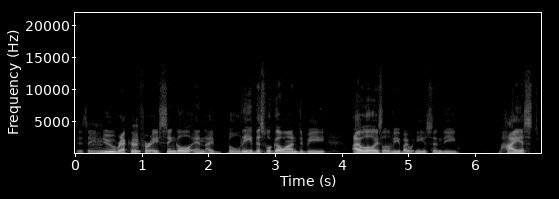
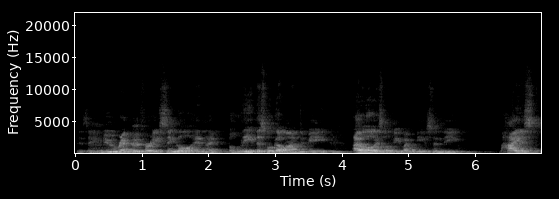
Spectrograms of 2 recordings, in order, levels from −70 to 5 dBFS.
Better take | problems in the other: first | room echo; noticeable; dies away in 0.7 s // off-mic speech; far

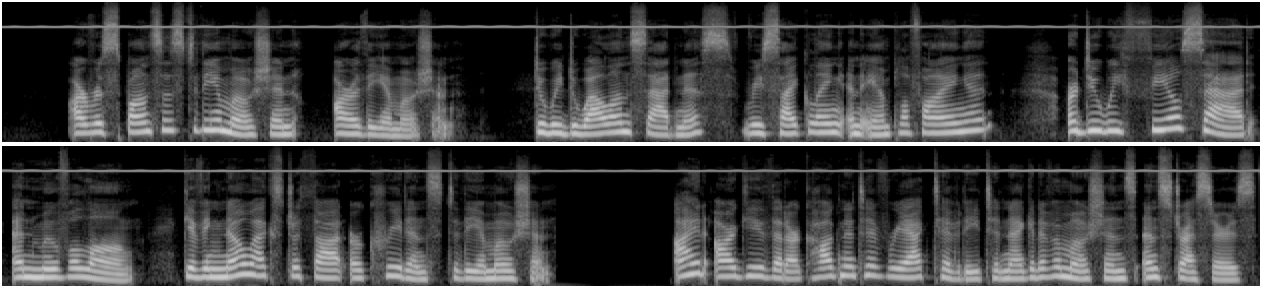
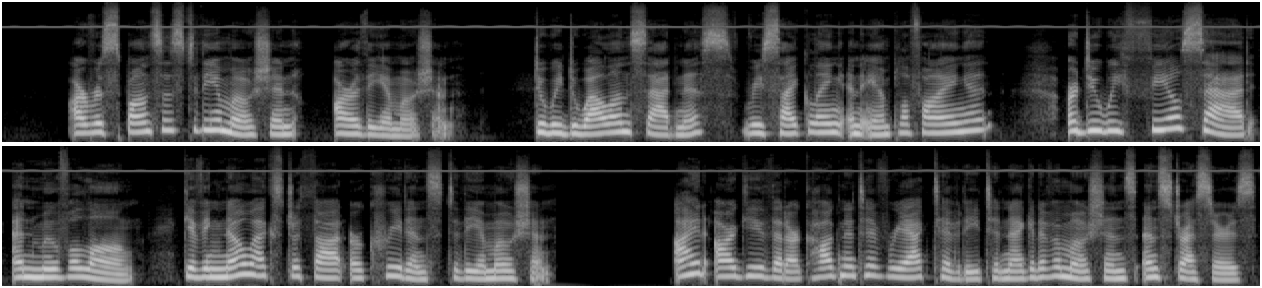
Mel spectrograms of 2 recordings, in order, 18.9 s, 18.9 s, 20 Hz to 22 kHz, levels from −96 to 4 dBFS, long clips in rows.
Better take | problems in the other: second | high-pitched whine; loud; throughout; 11.5 kHz, 8 dB below the speech; faint in the second

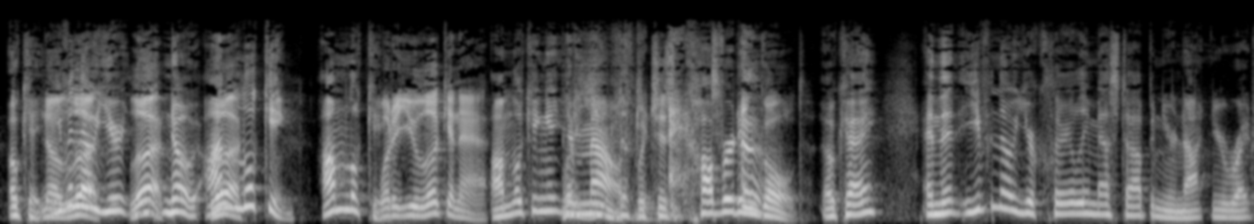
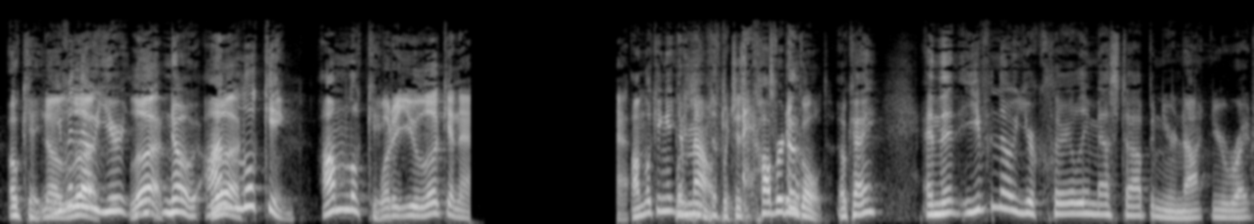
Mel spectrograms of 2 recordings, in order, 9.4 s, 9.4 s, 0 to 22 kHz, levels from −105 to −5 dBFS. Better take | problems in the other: first | audio freezing; at 3.5 s for 1 s

